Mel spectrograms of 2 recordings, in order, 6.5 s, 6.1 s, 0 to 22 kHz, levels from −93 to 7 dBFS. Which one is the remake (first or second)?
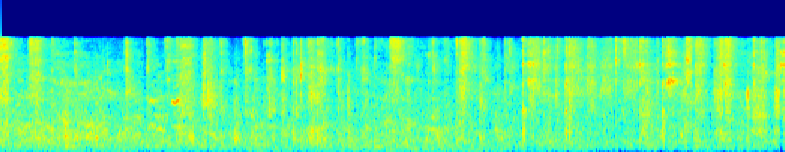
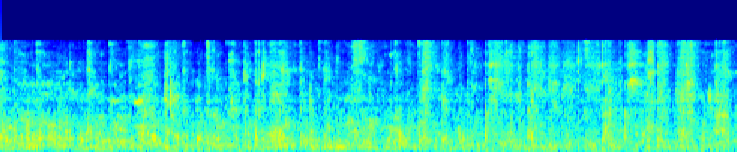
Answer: second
